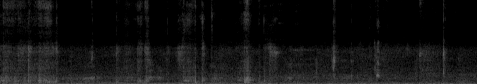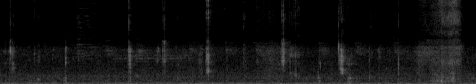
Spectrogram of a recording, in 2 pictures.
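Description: A person chewing mouthfuls of soft leafy greens and vegetables from a soup, close to the microphone. The wet mouth sounds come with short, irregular clicks scattered throughout.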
